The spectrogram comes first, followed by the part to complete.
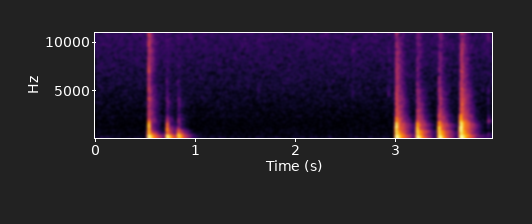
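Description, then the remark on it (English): Quiet, unanswered knocking on a bedroom door: three quick raps, a pause of about two seconds, then four more evenly spaced taps, with silence around them and no voices. “A discreet, unanswered tap at another door prompted her into venturing inside what could only be the doctor's bedroom.”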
